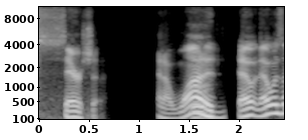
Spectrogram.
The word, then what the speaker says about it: Saoirse: Looking at it, it's like Saoirse, but it's Saoirse.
